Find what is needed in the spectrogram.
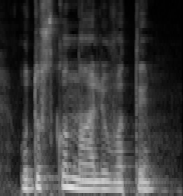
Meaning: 1. to perfect 2. to refine, to hone, to improve
- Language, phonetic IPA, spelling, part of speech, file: Ukrainian, [ʊdɔskɔˈnalʲʊʋɐte], удосконалювати, verb, Uk-удосконалювати.ogg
